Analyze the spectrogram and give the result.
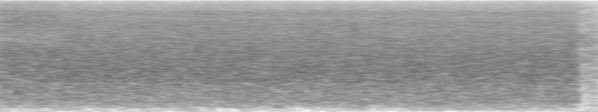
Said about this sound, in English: Someday I'm gonna have a house with a bedroom next to the sound of rushing water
